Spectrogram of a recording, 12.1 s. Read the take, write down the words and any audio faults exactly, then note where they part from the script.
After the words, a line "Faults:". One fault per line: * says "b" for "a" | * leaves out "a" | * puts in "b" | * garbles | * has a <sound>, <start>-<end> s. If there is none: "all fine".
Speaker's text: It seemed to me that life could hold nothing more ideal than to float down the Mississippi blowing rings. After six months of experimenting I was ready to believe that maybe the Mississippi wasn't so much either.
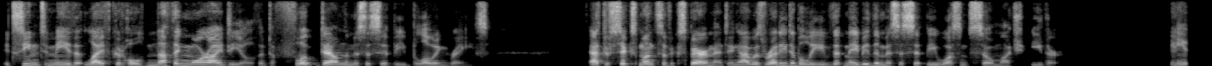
It seemed to me that life could hold nothing more ideal than to float down the Mississippi blowing rings. After six months of experimenting I was ready to believe that maybe the Mississippi wasn't so much either.
Faults:
* has a laugh, 11.7-11.9 s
